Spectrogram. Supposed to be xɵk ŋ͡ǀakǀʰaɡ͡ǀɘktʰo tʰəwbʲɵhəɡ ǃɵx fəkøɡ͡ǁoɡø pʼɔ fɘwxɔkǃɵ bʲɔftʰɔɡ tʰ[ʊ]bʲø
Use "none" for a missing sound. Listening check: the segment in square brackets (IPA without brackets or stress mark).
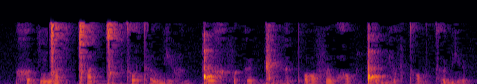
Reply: ɵ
